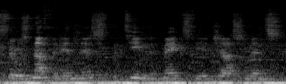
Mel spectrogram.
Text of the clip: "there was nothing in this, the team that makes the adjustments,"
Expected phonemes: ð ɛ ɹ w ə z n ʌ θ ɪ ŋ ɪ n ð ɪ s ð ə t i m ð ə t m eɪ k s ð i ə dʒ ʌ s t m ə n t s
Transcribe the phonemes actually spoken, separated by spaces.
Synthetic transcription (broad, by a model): ð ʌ ɹ w ə z n ʌ θ ɪ ŋ ɪ n ð ɪ s ð ə t i m ð ə t m eɪ k s ð i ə dʒ ʌ s m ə n t s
